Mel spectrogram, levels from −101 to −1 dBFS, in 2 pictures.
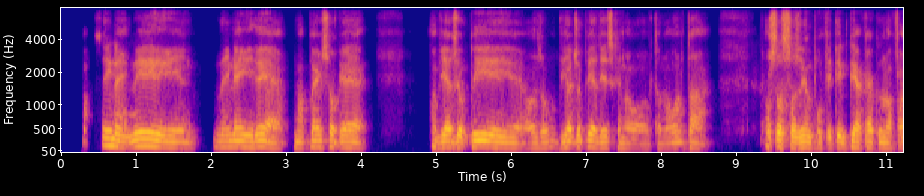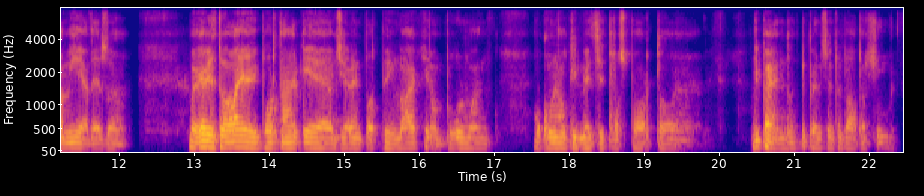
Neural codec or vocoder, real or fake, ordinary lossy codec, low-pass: codec, 44.1 kHz, 2.6 kbps, SNAC; fake; none; 7.2 kHz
